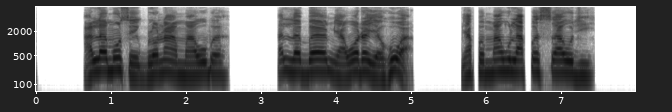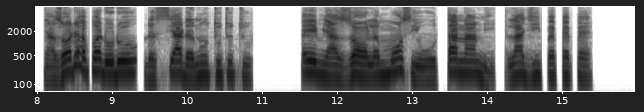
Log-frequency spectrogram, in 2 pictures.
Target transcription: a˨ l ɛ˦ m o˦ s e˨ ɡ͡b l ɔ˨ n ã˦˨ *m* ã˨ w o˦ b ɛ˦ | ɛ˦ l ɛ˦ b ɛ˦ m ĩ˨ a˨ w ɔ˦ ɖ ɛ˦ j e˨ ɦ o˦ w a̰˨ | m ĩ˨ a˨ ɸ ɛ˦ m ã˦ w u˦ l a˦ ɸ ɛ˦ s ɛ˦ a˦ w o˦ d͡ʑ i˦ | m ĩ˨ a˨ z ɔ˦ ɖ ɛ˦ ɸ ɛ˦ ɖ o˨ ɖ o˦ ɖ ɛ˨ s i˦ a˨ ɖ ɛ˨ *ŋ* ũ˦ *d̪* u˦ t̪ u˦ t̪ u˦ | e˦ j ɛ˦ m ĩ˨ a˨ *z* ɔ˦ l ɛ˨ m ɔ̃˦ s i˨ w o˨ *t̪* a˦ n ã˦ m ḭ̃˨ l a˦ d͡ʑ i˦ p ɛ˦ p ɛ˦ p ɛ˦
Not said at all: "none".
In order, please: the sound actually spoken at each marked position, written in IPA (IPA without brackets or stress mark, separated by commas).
m, n, t̪, z, t̪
